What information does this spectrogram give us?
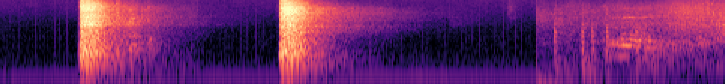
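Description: Gunshots in a police shooting scene from the film Legion: two loud sharp bangs with long decaying tails about a second apart, followed by a softer, rattling clatter.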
